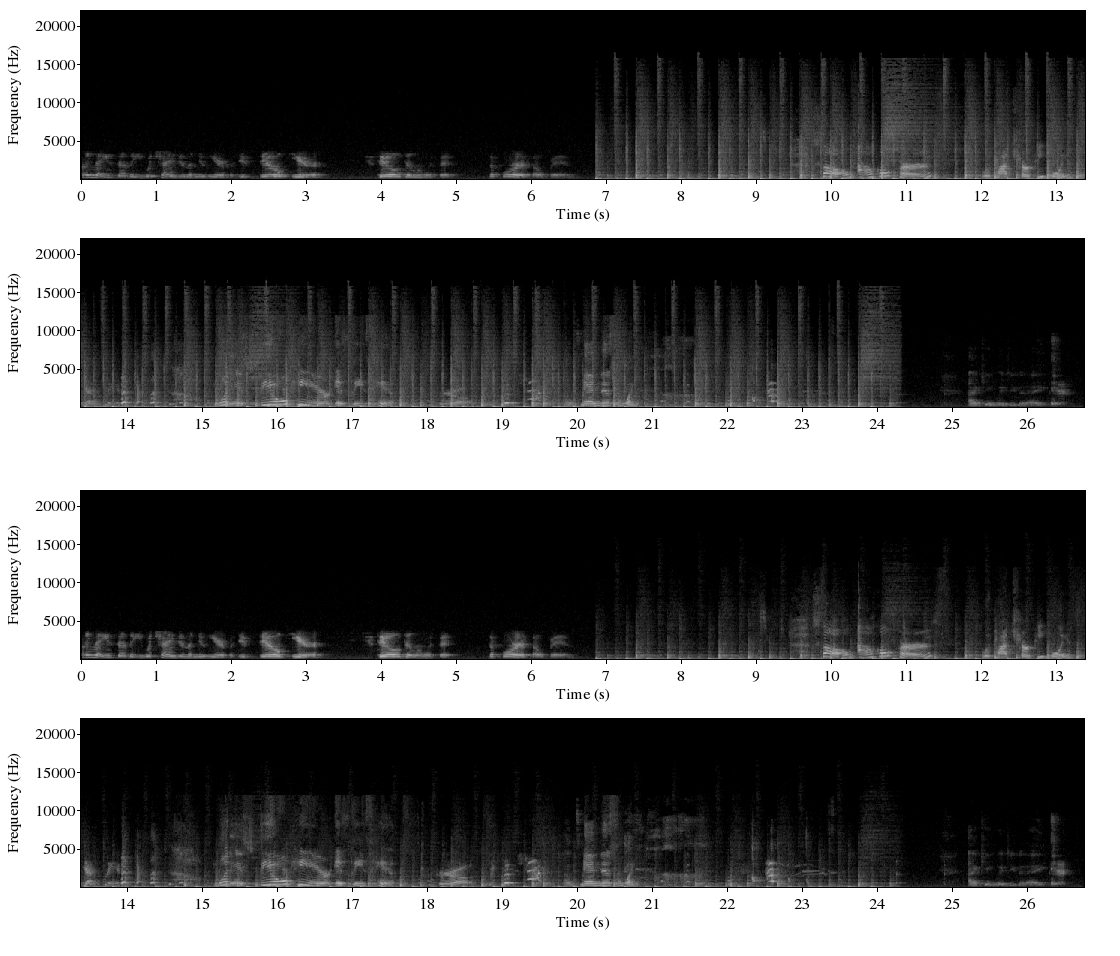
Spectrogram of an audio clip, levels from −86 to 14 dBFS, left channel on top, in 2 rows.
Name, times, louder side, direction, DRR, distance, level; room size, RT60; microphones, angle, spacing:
voice 1, 0.0-3.2 3.9-4.9 5.4-6.6 13.4-13.9 14.7-14.8 18.1-19.5 22.5-22.6 26.4-26.5, right 4 dB, 50° right, 0.6 m, -33 dB
sound 1, 6.9-24.3, left 5 dB, 70° left, 0.4 m, -33 dB
voice 2, 9.4-11.4 12.0-13.2 13.9-17.6 17.9-18.1 20.1-20.8, equal, ahead, 0.3 m, -29 dB
voice 3, 19.8-21.7 22.3-22.4 23.3-23.4 24.8-26.4, left 1 dB, 85° right, 2.1 m, -43 dB
9.2 x 4.6 x 3.3 m
head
